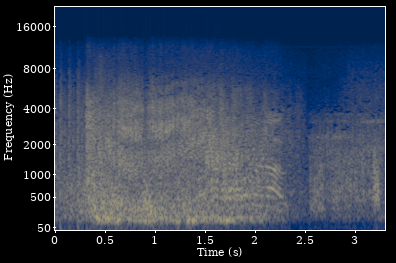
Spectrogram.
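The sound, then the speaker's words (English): Artillery shells explode in a war drama, a heavy, rumbling barrage that roars continuously for about two seconds, then drops off sharply before lighter blasts rumble on. “They're dropping artillery all over the place. That's what's happening.”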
